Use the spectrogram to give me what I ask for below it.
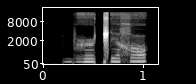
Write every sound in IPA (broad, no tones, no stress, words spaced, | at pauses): bʱə˞ ǁiχɔ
